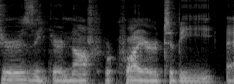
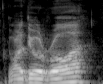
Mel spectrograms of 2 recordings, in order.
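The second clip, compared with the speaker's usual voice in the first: loud, rising mock belt; belted catchphrase; 5 semitones higher, 12 dB louder than usual. Echoing the chat guy's catchphrase at full volume. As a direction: belt it out like there's no tomorrow. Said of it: "He belts them out like there's no tomorrow".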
